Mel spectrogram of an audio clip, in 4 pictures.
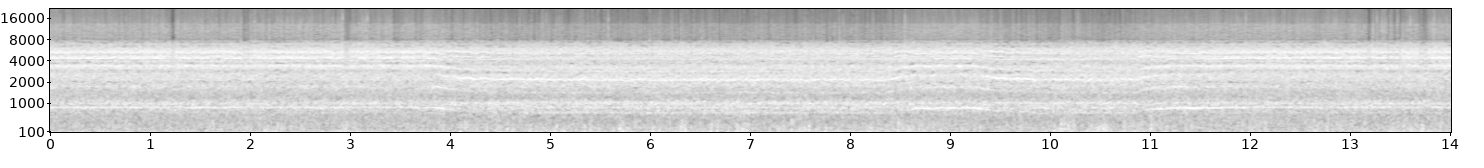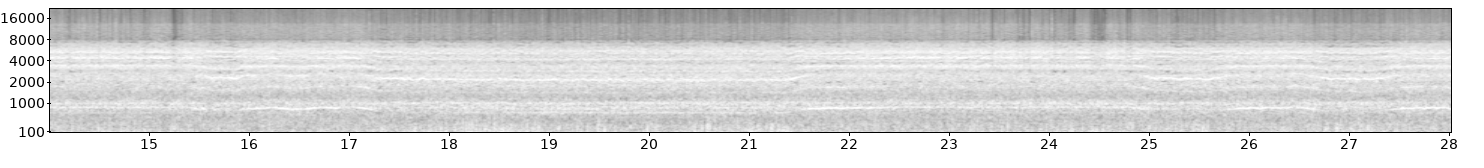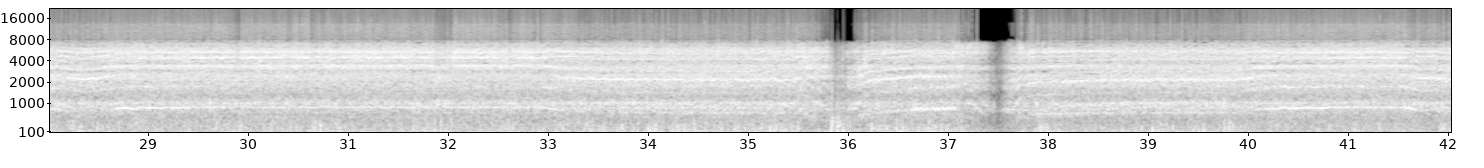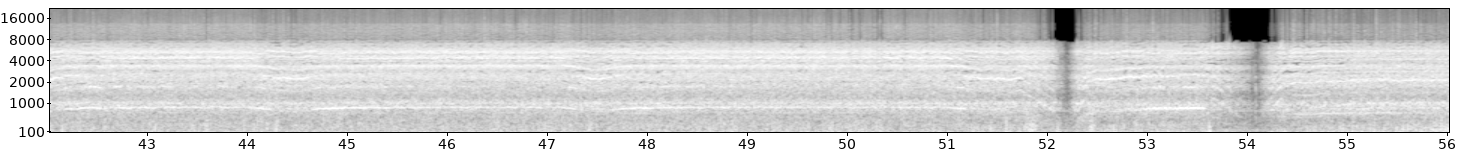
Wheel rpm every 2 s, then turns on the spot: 230, 230, 210, 210, 220, 220, 230, 230, 220, 210, 210, 230, 220, 220, 230, 230, 220, 180, 120, 200, 230, 230, 230, 230, 230, 210, 150, 160.
none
